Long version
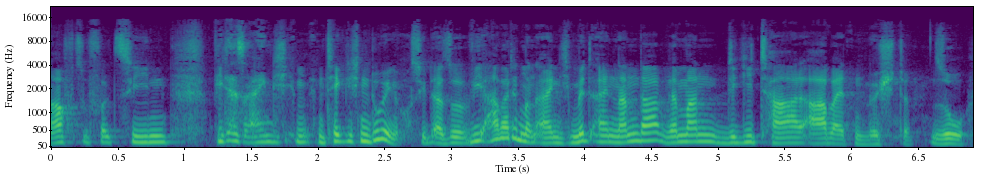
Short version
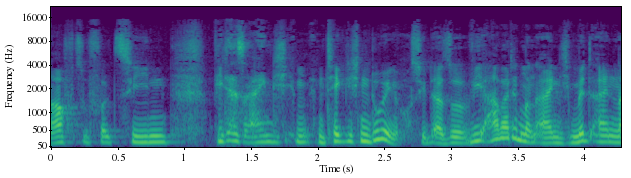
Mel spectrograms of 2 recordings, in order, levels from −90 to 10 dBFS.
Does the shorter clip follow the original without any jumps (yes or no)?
yes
